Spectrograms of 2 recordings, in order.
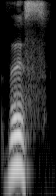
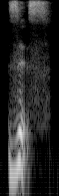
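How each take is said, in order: First: The word begins with a th sound. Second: The word begins with a z sound. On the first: "you replace this with this" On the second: "Replace all the T H's, the th, with a Z"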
